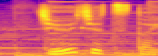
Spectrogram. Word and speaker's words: jj: この記事で紹介されている JJ 柔術と読みますは、そんな Git の痛みを解消するために作られた次世代のバージョン管理システムなんです。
